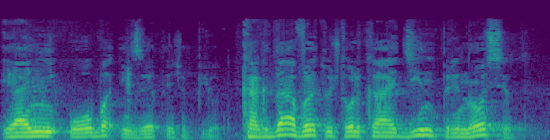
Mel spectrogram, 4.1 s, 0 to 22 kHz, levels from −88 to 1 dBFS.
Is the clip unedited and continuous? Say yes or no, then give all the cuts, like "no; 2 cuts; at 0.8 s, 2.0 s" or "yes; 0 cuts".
no; 3 cuts; at 1.3 s, 1.8 s, 2.5 s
